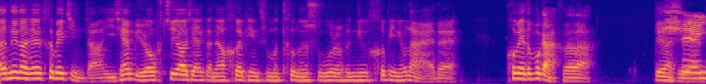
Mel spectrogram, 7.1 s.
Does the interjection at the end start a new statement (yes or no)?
yes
